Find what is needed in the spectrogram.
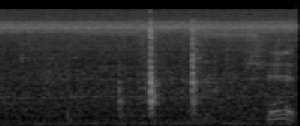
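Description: Steady high-pitched chirring of insects, with two sharp clicks about a third of a second apart near the middle.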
